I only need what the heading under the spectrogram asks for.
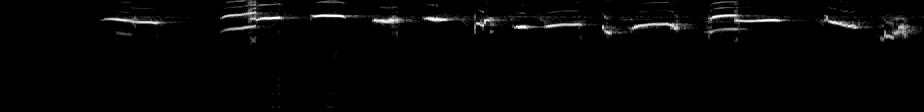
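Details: Competitive song of a white-rumped shama: after a brief silence, clear looping whistles, some up-slurred and some down-slurred, delivered in quick varied phrases, with no other sounds.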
